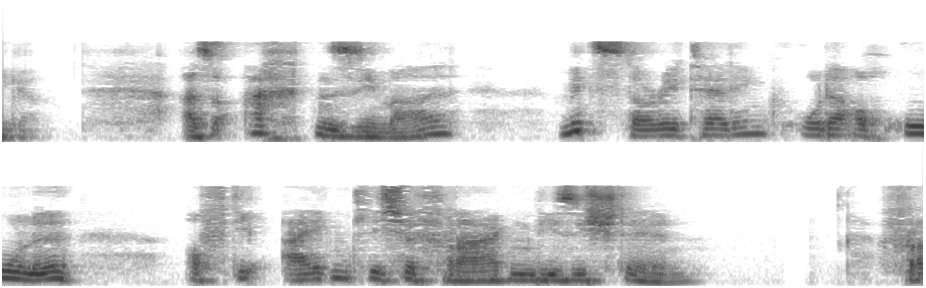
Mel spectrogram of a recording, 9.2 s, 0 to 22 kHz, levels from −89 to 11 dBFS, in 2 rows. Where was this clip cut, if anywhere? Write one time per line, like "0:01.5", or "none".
none

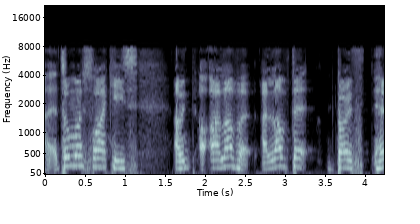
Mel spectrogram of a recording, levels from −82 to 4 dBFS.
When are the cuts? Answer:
none

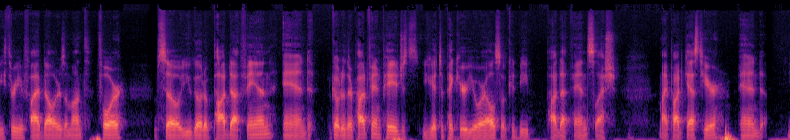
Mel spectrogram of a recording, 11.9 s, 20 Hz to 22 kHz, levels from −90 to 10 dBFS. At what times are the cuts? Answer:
none

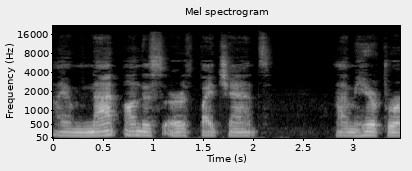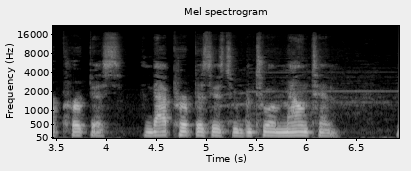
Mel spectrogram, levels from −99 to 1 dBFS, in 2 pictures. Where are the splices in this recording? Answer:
0:05.4

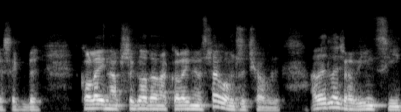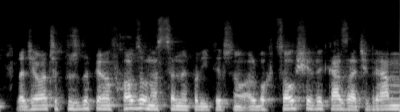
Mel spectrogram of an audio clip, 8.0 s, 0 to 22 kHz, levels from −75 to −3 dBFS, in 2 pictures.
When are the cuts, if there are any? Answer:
0:02.1
0:03.4
0:04.1

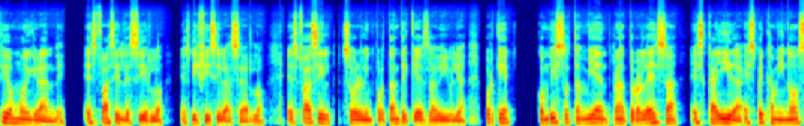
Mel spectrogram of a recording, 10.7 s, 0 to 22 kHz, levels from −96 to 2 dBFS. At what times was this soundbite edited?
0:01.3
0:02.5
0:04.0
0:04.5
0:07.3
0:08.2

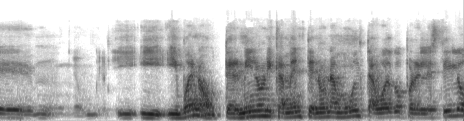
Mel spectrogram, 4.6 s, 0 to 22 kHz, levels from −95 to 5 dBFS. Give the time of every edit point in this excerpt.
0:01.1

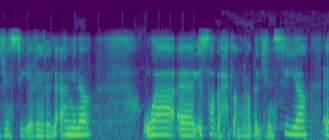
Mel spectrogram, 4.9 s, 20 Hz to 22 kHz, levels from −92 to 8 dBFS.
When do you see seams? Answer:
0:03.2

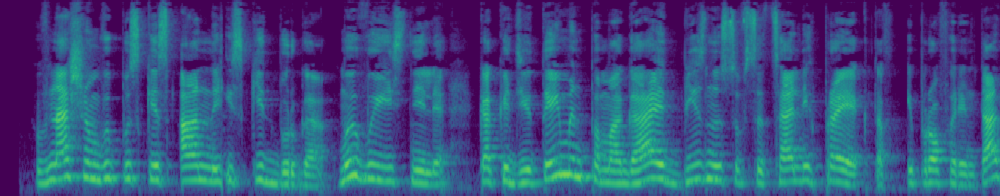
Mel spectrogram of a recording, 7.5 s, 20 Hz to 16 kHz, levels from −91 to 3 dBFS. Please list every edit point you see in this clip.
0:01.7

